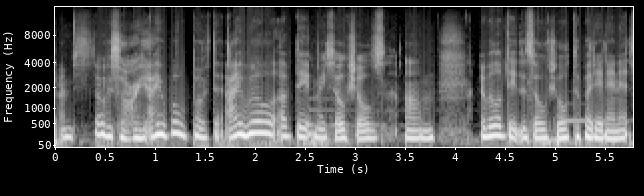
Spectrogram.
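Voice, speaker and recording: Warm and medium in pitch, her voice carries a casual livestream chat with viewers. The vtuber is Scottish by origin though she sounds mostly American, and she rambles chattily, apologizing often and using lots of fillers.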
